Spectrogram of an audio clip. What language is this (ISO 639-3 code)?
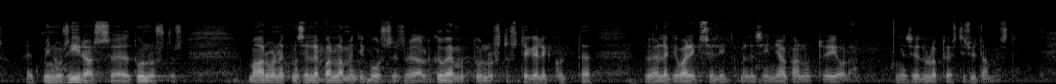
est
